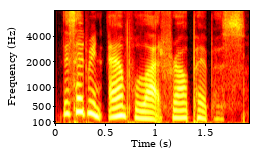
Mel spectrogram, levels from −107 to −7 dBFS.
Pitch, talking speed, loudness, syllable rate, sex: 220 Hz, 245 wpm, -18 LUFS, 6.3 syllables/s, female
